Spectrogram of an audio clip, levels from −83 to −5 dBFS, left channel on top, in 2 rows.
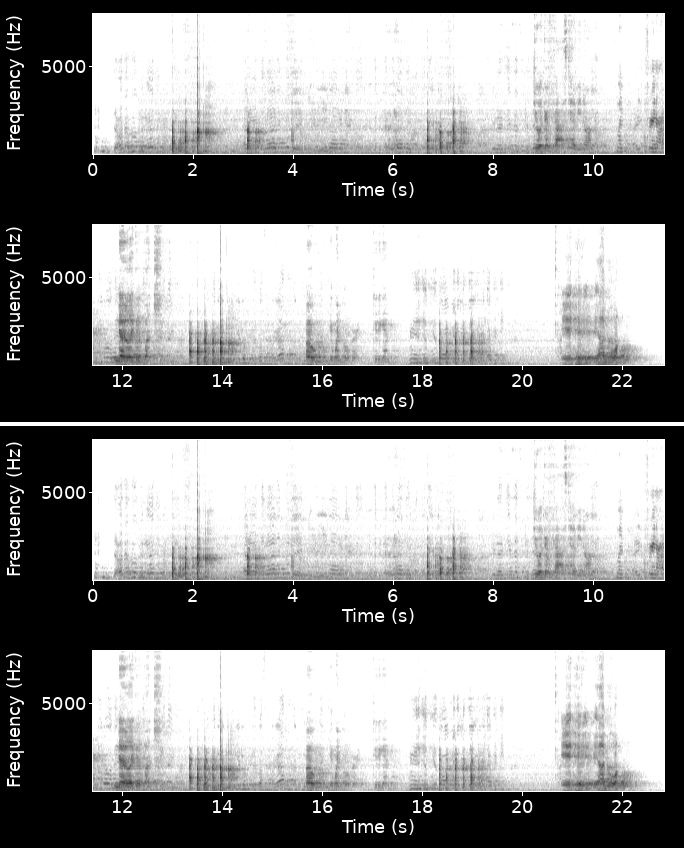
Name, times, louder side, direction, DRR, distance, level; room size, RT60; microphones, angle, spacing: voice 1, 0.0-2.0 2.6-7.0 7.6-7.7 8.0-10.1 10.8-13.1 13.6-16.2 17.7-19.6, left 1 dB, 10° right, 0 dB, 5.8 m, -47 dB
sound 1, 0.9-20.2 20.7-20.8, left 2 dB, 5° left, 2.7 m, -35 dB
voice 2, 20.8-21.9, right 1 dB, 60° right, 2 dB, 6.3 m, -32 dB
29.0 x 28.0 x 7.1 m, 0.97 s
head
